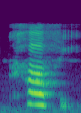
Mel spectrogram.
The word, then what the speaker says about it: coffee: Coffee, ये देखिए यहाँ पे भी हम फर्स्ट syllable के ऊपर स्ट्रेस डाल रहे हैं coffee. इसको अमेरिकन इंग्लिश में आ की साउंड है coffee.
